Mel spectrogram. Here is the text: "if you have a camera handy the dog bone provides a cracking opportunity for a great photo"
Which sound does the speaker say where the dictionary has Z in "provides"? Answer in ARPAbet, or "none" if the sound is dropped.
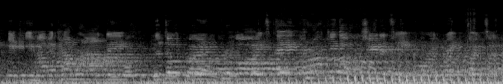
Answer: Z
